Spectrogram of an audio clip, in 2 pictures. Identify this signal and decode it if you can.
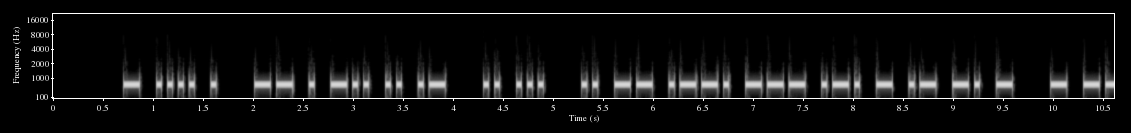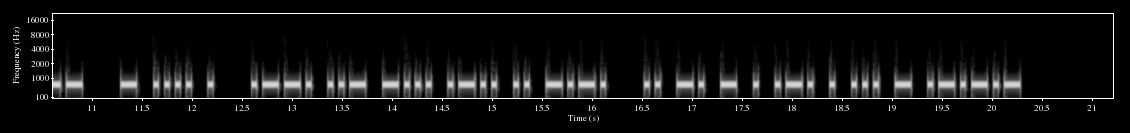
Morse code, heard as a keyed tone, about 22 wpm, 700 Hz. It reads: THE MEDIA IS IMPORTANT TO THE PUBLIC INTEREST.
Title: Sentences from Top 1000 Words - Review Part 4 - 22wpm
